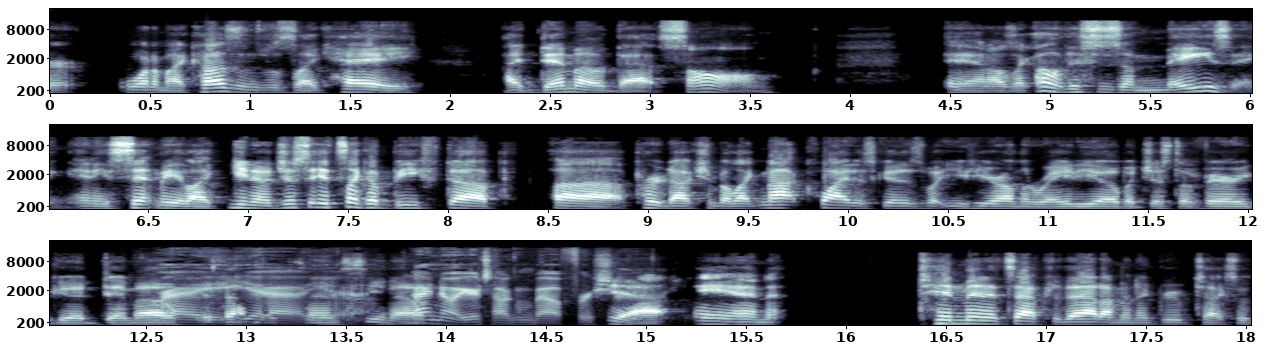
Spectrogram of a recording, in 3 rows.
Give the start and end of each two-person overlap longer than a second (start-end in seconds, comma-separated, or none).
12.4-13.9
